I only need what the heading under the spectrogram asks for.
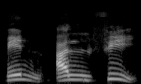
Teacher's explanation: তারপরে মিম নুন জের মিন, নুন সাকিনের পরে হামজা এসেছে, হুরুফে হালকি 6টি অক্ষর, হামজা হা, আইন হা, গাইন খ, এই 6টি অক্ষরের মধ্যে থেকে হামজা এসেছে নুন সাকিনের পরে, তাহলে নুন সাকিনকে বিনা গুণনা জাহির করে তাড়াতাড়ি পড়তে হবে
